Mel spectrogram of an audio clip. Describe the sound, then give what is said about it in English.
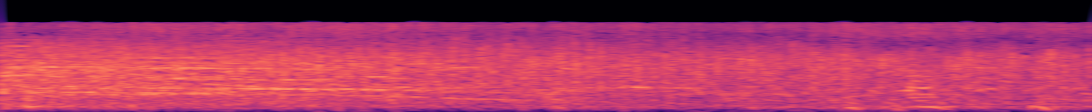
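A studio audience at a panel game show applauds a player's challenge, a dense, even wash of clapping hands that holds at a loud level for several seconds with no voices rising above it. “you're the only person in this whoever plays this game who gets a round of applause for challenging.”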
